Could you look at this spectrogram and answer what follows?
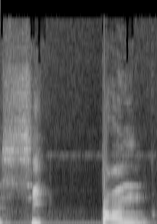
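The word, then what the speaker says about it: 식당: এযে গিয়কের পরে দ্বিগুত আসলে দিগুটা ত উচ্চারণ হবে সাংদিগুতের মতন হবে ত হবে এজন্য উচ্চারণটা হচ্ছে সিকতাং মানে রেস্টুরেন্ট তিন নাম্বারে উনহ্যাং মানে ব্যাং উনহ্যাং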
